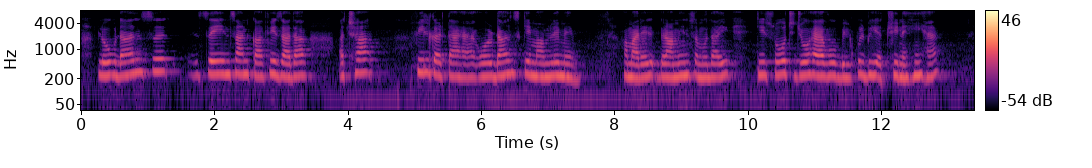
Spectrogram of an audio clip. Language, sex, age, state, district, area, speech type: Hindi, female, 30-45, Bihar, Begusarai, rural, spontaneous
